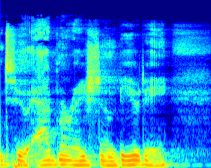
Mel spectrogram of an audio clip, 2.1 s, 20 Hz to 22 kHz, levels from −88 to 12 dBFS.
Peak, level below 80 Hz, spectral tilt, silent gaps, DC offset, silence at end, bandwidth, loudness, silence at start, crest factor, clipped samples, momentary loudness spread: -2 dBFS; -38 dBFS; -5.5 dB/octave; none; under 0.1%; 0.1 s; 14.5 kHz; -17 LUFS; 0 s; 14 dB; under 0.1%; 11 LU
